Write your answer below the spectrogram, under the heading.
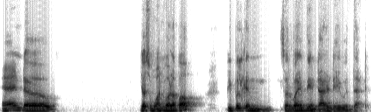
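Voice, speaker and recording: A man's voice: mid-range voice, slow pace, pauses often, highs cut off. A man hosting a casual interview, chatty, with many restarts and laughs. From India. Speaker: podcast host.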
